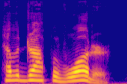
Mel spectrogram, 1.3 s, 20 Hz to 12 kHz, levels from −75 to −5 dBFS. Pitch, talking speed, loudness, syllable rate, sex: 155 Hz, 235 wpm, -15 LUFS, 5.7 syllables/s, male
